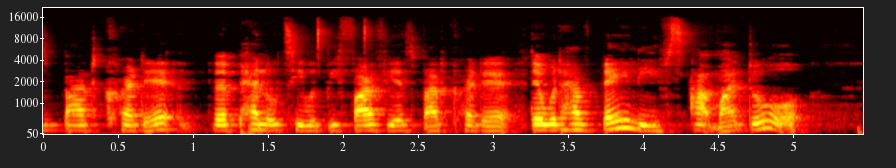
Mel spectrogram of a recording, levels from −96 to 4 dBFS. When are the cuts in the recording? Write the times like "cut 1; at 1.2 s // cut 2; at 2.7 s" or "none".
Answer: cut 1; at 3.1 s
